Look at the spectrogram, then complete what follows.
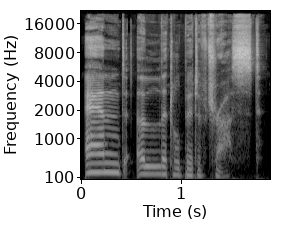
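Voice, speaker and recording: Woman acting as fantasy town doctor, female, unhurried, lowish pitch, gentle yet stern, wry, intimate audio roleplay, very dry close sound. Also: animated, no room sound. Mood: coolly challenging. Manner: measured, coaxing, wryly stern. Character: gentle but firm small-town fantasy physician woman, calm, wry. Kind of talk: intimate scripted audio roleplay addressed to the listener.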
